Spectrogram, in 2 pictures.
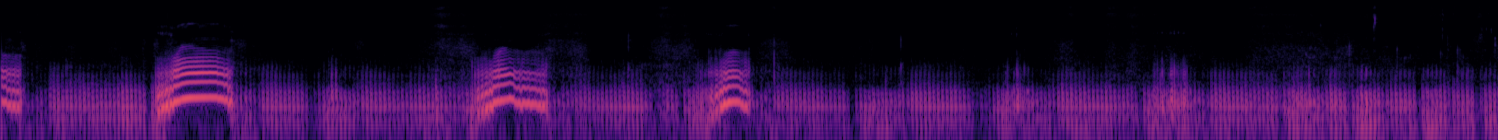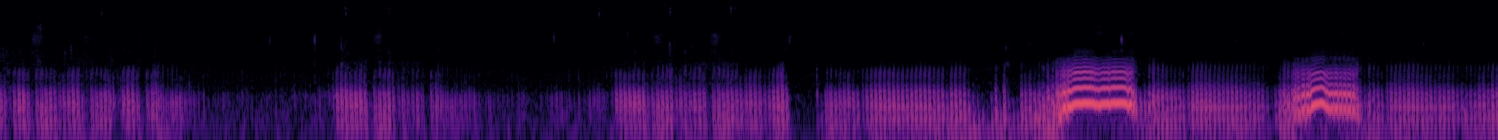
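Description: Tabby cat purring steadily, with five short meows that each rise and fall in pitch: three in the first eight seconds and two near the end. The purr drops away for a few seconds past the middle.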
